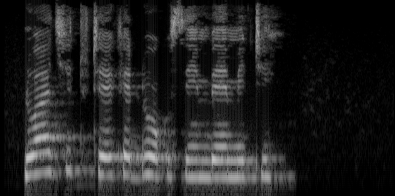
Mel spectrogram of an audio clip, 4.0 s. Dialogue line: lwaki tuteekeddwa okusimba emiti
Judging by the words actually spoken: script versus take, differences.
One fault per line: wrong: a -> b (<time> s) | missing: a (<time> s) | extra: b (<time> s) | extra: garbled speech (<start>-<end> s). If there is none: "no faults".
no faults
